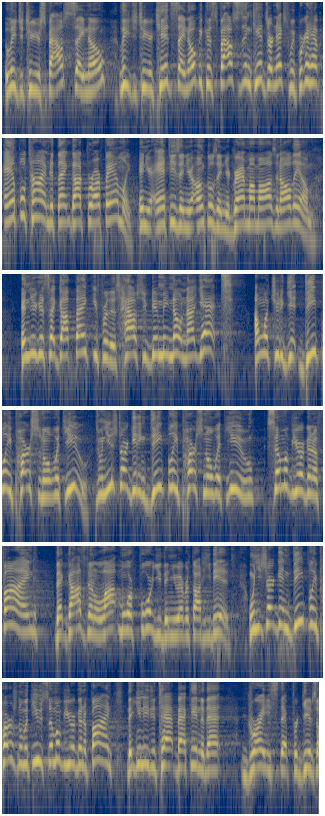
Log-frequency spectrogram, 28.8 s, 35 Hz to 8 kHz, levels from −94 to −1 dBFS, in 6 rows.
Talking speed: 255 wpm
